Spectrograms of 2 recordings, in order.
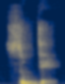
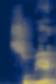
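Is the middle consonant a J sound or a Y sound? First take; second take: J sound; Y sound. First: The middle consonant sounds like a j. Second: The middle consonant sounds like a y. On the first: The speaker calls it right. "melainkan subjek" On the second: The speaker calls it wrong.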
